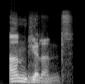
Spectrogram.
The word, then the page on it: undulant: British English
